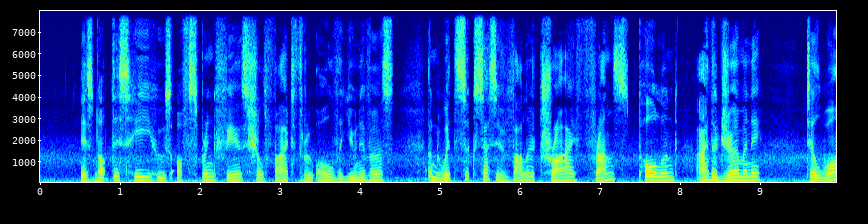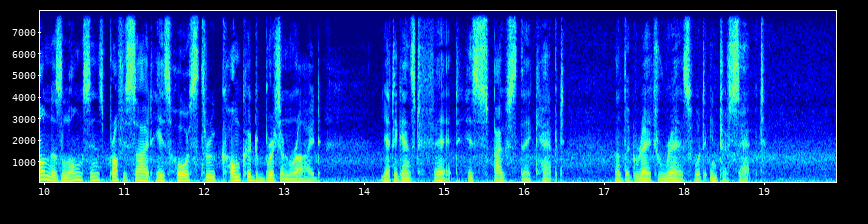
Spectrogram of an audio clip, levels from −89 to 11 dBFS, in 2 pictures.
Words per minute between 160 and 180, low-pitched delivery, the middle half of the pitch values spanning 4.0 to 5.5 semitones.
No: average, 145 wpm; low, 130 Hz; average, 4.3 semitones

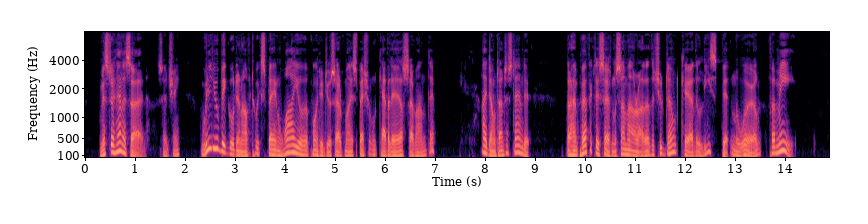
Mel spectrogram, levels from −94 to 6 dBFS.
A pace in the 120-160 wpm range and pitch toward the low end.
No: average, 180 wpm; low, 105 Hz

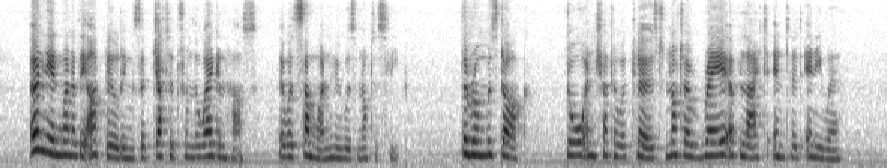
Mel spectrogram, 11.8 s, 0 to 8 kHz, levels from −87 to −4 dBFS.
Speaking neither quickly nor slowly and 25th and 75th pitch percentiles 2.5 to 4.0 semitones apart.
Yes: average, 180 wpm; average, 3.4 semitones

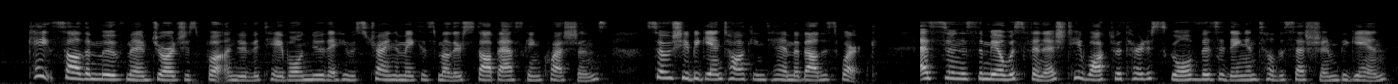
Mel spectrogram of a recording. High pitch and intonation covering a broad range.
No: high, 220 Hz; average, 3.4 semitones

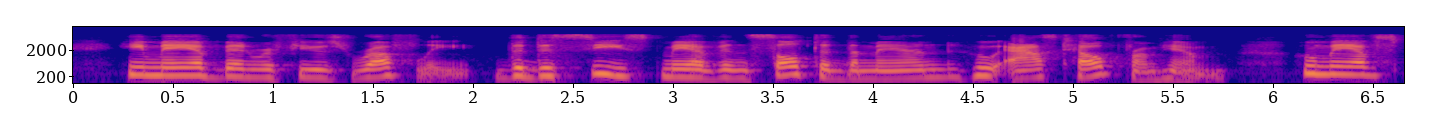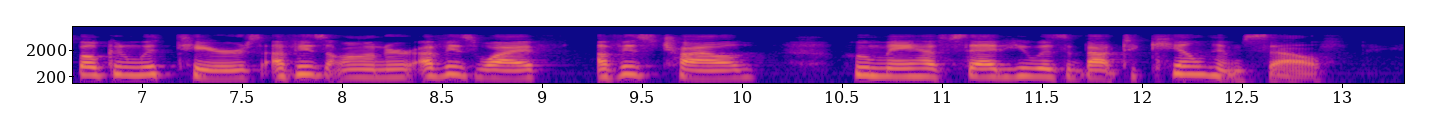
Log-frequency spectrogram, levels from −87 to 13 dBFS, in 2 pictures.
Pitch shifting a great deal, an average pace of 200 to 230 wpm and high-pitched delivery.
No: average, 3.8 semitones; fast, 205 wpm; high, 200 Hz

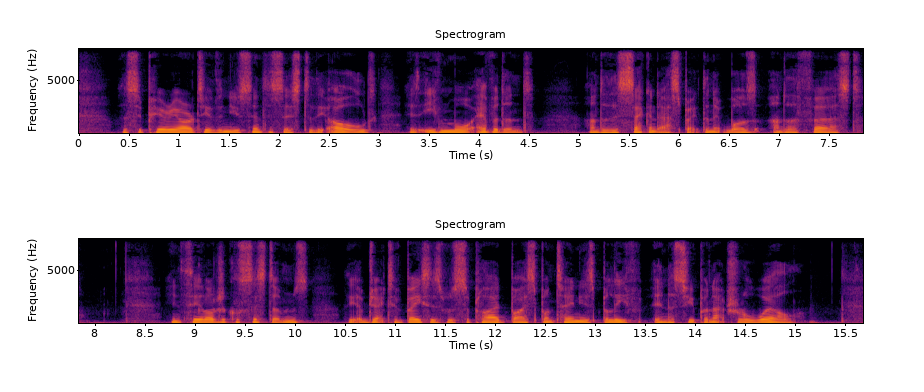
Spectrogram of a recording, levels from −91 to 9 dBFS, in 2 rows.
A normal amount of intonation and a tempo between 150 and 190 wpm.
No: average, 3.7 semitones; average, 140 wpm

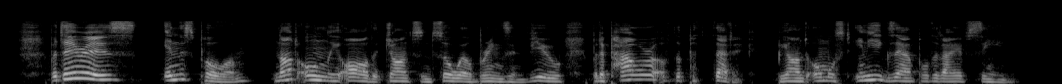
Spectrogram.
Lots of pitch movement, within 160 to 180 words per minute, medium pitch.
Yes: wide, 6.7 semitones; average, 170 wpm; medium, 155 Hz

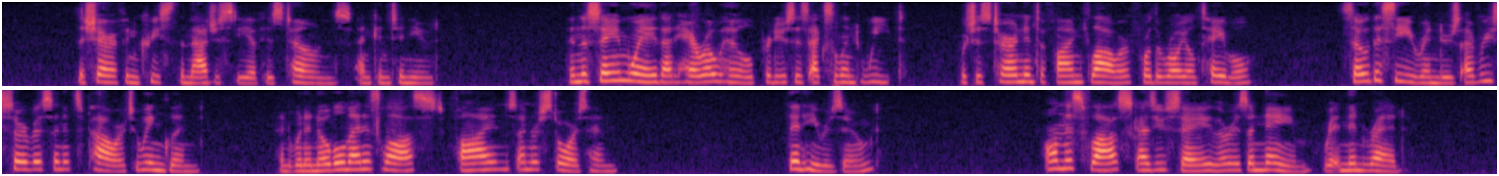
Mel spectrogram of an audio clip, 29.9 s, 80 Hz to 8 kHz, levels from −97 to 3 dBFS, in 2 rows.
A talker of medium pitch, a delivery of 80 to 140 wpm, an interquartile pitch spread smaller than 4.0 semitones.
No: high, 225 Hz; slow, 135 wpm; average, 2.9 semitones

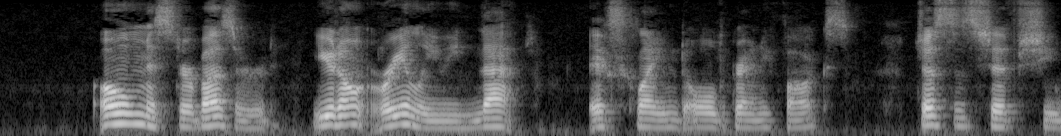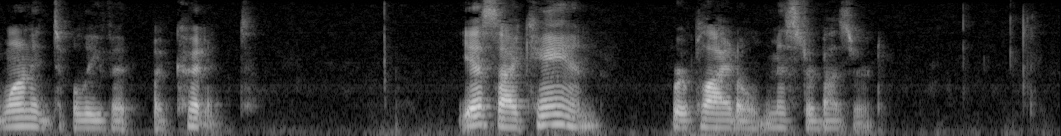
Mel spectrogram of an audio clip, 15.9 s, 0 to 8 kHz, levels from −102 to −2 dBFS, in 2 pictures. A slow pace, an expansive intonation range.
No: slow, 110 wpm; average, 3.9 semitones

